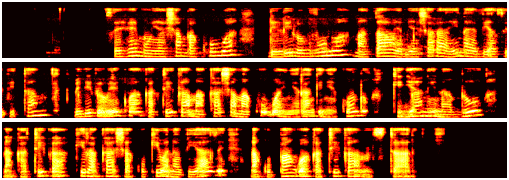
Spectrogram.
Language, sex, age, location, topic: Swahili, female, 50+, Dar es Salaam, agriculture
